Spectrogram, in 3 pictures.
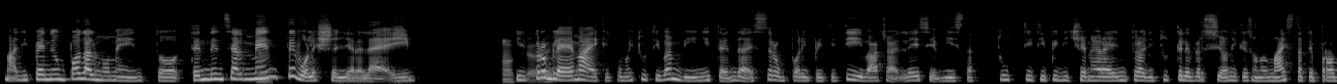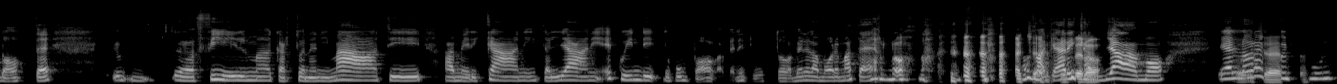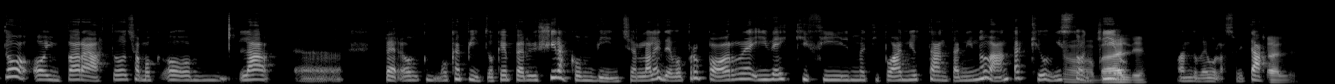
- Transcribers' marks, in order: other background noise; "cioè" said as "ceh"; laugh; laughing while speaking: "materno, ma, ma, ma"; "diciamo" said as "ciamo"; tongue click
- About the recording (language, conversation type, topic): Italian, podcast, Raccontami una routine serale che ti aiuta a rilassarti davvero?
- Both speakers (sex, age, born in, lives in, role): female, 45-49, Italy, Italy, guest; male, 25-29, Italy, Italy, host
